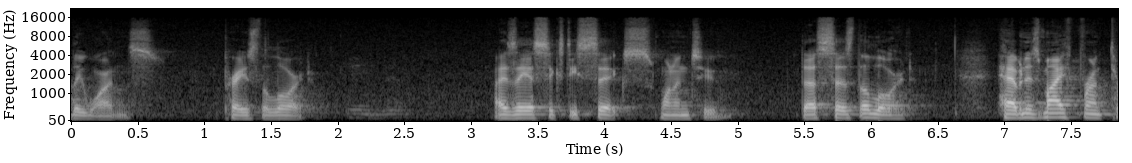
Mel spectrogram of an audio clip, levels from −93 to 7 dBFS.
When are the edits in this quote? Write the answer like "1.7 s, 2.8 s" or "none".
none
